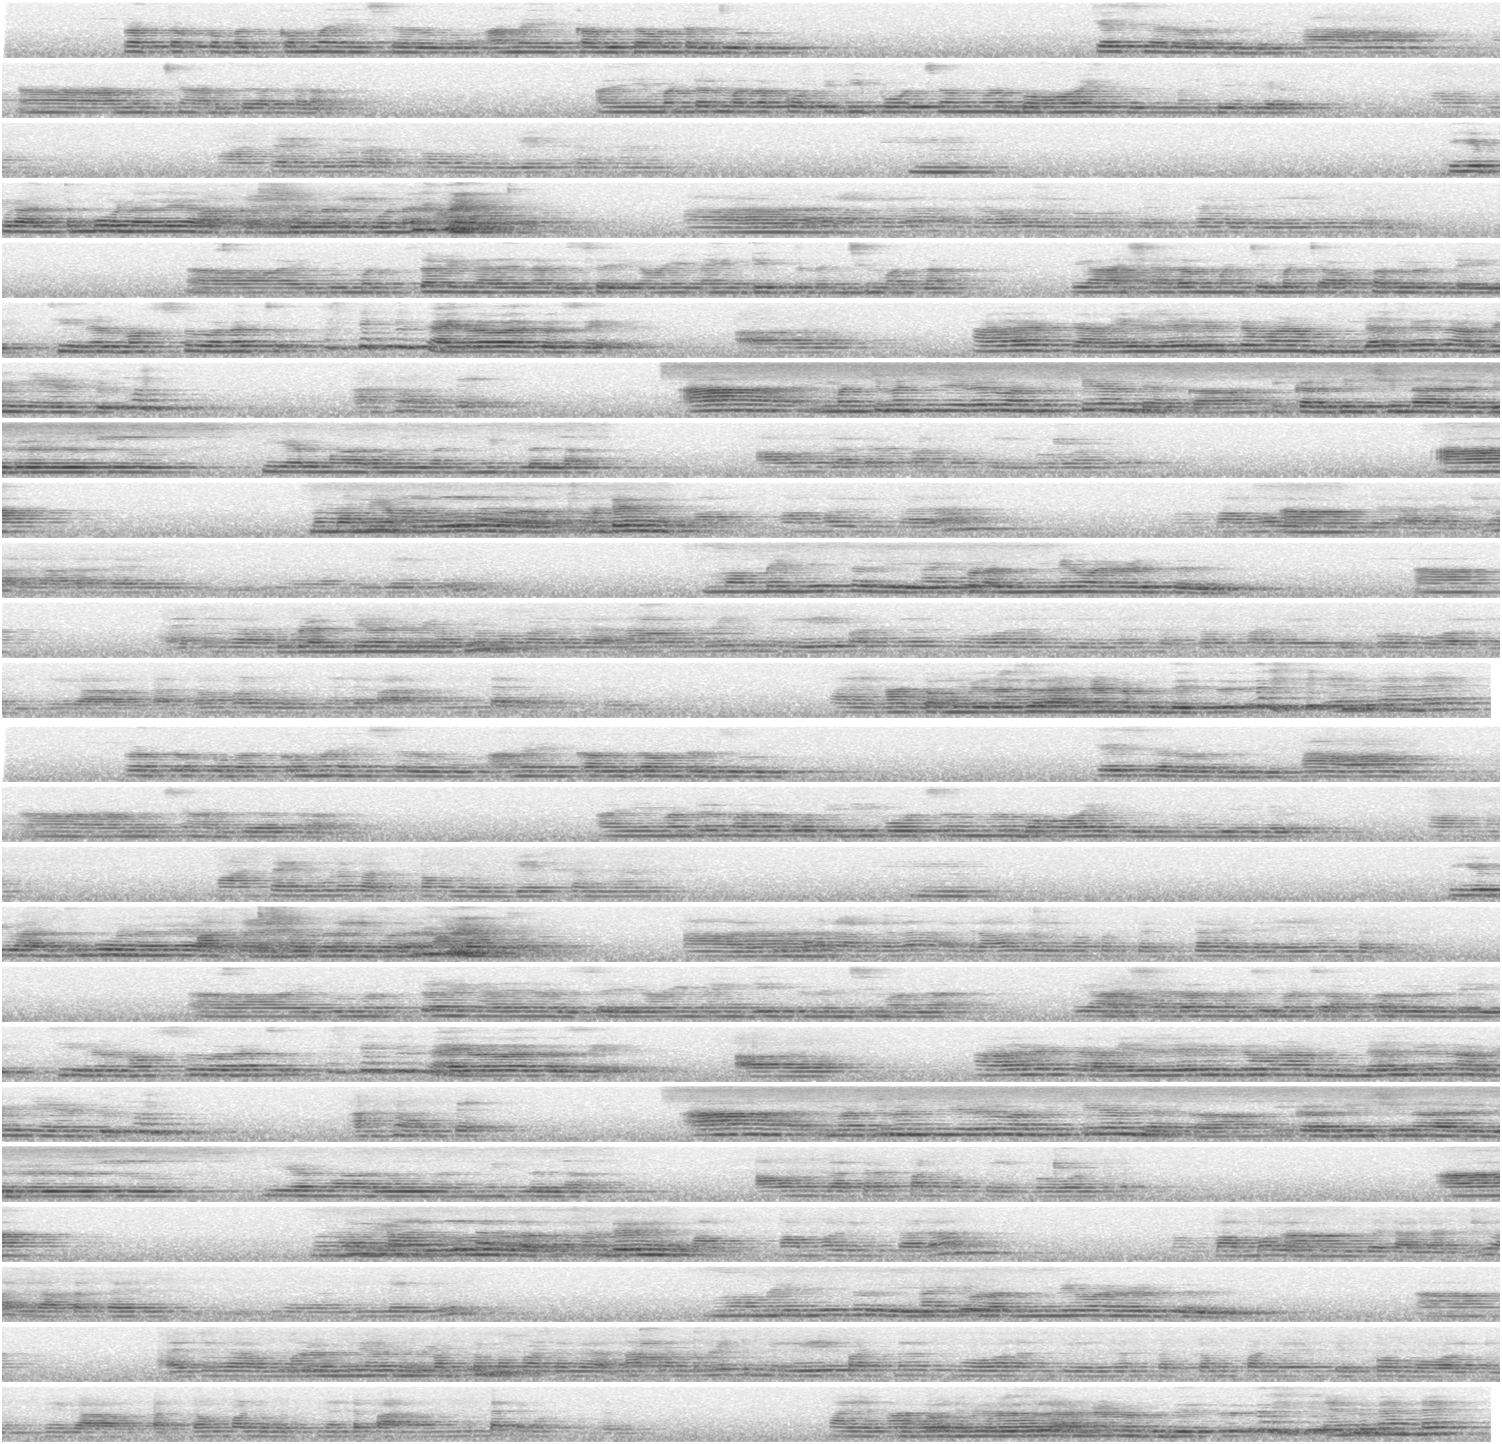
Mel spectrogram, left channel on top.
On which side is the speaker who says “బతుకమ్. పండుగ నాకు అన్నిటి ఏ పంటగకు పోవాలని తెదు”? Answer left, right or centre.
Right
